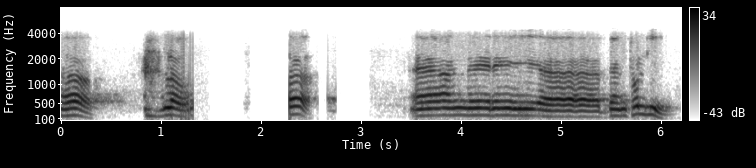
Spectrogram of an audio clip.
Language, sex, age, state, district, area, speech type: Bodo, male, 45-60, Assam, Chirang, urban, conversation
